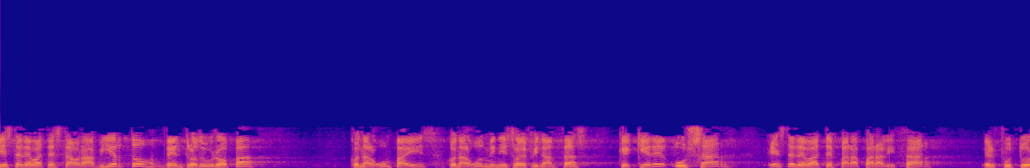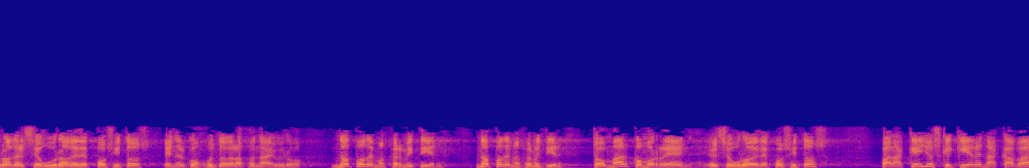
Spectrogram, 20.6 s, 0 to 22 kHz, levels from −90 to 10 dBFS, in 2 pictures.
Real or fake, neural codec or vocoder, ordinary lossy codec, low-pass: real; none; none; 5.4 kHz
